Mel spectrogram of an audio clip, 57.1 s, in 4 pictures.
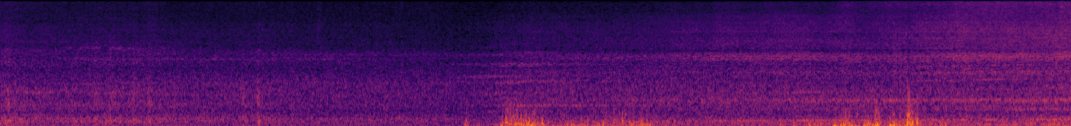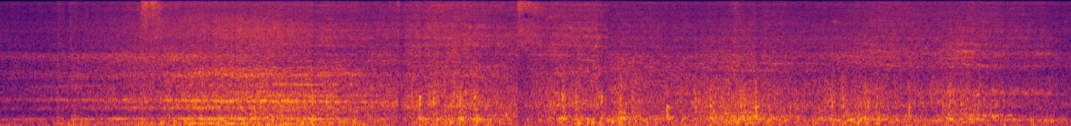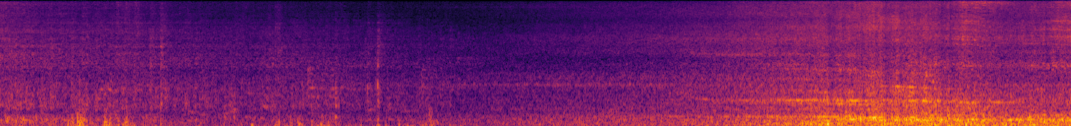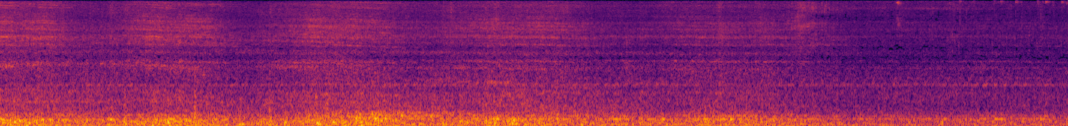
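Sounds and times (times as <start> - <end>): approaching train: 0.0 - 57.0
wheel squeal: 53.4 - 57.0.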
